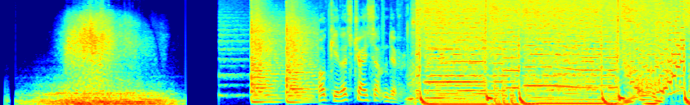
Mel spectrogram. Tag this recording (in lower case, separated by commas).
speech, music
